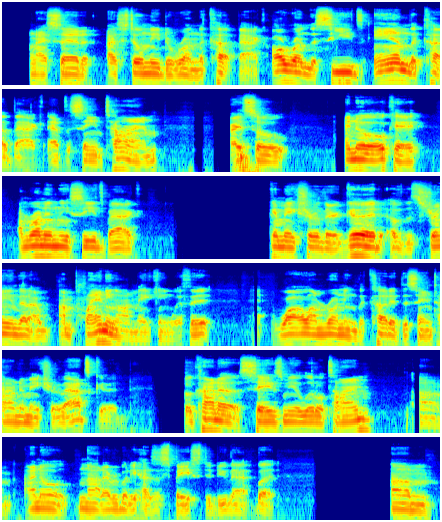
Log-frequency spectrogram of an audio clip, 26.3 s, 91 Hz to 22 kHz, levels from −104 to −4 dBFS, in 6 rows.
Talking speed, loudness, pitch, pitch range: 200 wpm, -28 LUFS, 95 Hz, 90-105 Hz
